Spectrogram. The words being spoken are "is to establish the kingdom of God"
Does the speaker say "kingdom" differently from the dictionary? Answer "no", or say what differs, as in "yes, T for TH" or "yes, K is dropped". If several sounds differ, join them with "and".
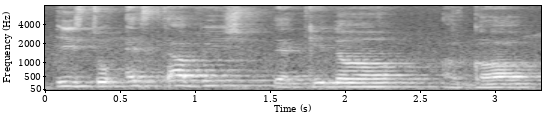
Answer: yes, NG is dropped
